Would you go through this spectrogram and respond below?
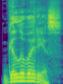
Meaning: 1. daredevil 2. thug, cutthroat
- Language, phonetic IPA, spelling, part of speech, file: Russian, [ɡəɫəvɐˈrʲes], головорез, noun, Ru-головорез.ogg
